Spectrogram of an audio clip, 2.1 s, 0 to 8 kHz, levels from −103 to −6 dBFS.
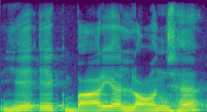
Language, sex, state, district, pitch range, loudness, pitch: Hindi, male, Jharkhand, Ranchi, 130-150 Hz, -13 LUFS, 140 Hz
